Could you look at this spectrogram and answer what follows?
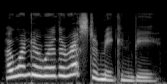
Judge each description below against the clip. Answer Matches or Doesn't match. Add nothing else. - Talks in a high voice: Matches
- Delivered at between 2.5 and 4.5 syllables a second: Doesn't match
